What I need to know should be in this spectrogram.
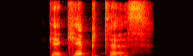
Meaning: strong/mixed nominative/accusative neuter singular of gekippt
- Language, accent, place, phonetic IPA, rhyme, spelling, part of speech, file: German, Germany, Berlin, [ɡəˈkɪptəs], -ɪptəs, gekipptes, adjective, De-gekipptes.ogg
